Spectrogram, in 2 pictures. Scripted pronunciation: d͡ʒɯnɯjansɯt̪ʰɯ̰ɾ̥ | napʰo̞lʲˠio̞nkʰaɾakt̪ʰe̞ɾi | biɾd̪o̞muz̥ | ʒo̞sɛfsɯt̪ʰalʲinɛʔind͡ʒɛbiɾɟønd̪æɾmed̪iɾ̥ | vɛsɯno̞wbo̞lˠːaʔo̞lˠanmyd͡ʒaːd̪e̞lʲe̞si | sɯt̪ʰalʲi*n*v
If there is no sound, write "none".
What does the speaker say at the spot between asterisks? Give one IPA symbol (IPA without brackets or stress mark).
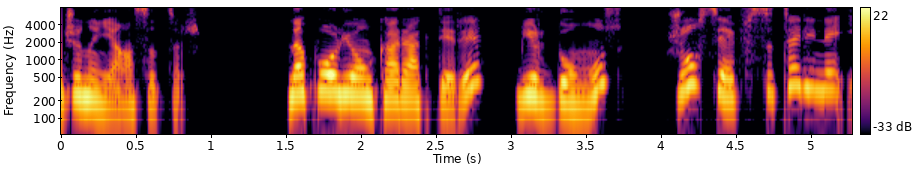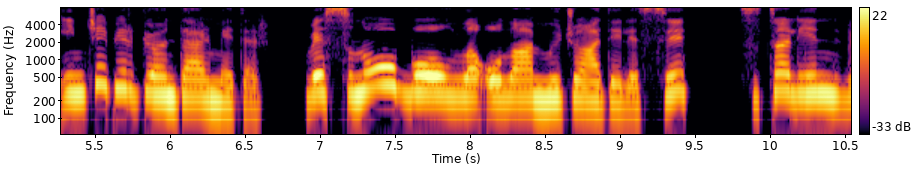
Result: n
